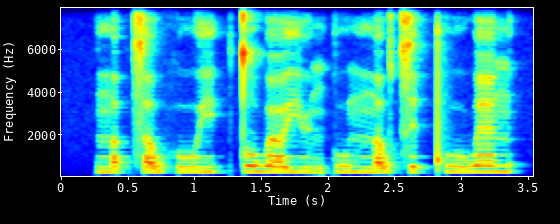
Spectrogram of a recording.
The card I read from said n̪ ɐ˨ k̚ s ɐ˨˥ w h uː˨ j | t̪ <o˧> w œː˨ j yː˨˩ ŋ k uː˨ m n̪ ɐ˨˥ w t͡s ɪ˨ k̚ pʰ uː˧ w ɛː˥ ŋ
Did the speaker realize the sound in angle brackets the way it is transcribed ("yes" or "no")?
yes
